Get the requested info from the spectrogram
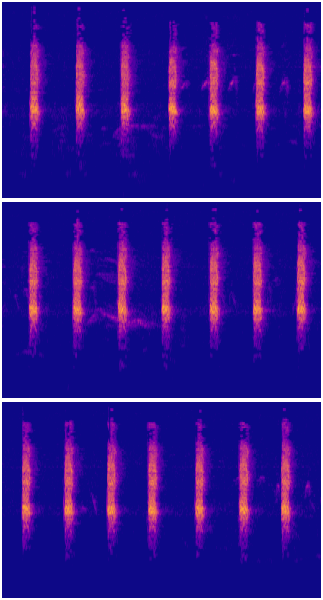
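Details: Red-headed squirrel calling with a steady series of harsh, sharp chuck notes, about two every second for twelve seconds, each note bright and noisy with no other sounds.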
